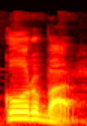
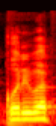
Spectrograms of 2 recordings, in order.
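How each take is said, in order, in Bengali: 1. শব্দে দুটি দল, প্রথম স্বরটি o-এর কাছাকাছি। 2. শব্দে তিনটি দল, মাঝখানে i। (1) "চলিত ভাষায় সেই ইকার বহু ক্ষেত্রেই বিলুপ্ত হলেও তার পূর্ববর্তী অ উচ্চারণে প্রায় ওকার থাকে" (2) "সাধু ভাষায় ব্যবহৃত পূর্ণাঙ্গ শব্দ কিংবা ক্রিয়াপদের বানানে ইকার আছে"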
